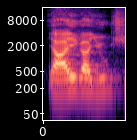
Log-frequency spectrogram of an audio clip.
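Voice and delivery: ordinary delivery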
